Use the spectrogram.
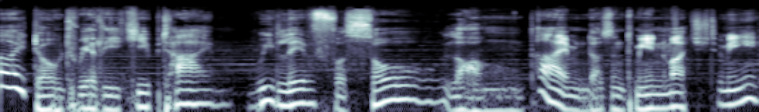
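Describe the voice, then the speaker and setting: Against clear music in the background, a man does a put-on character voice at a fairly low pitch, very slow pace and lively intonation. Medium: actual play. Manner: formal, unhurried.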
